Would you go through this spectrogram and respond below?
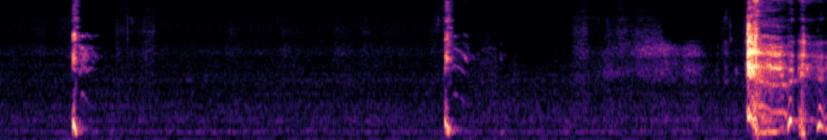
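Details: Persistent cough from cough-variant asthma lingering after bronchitis a couple of weeks earlier: single short dry coughs about every three seconds, then a louder cluster of coughs.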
